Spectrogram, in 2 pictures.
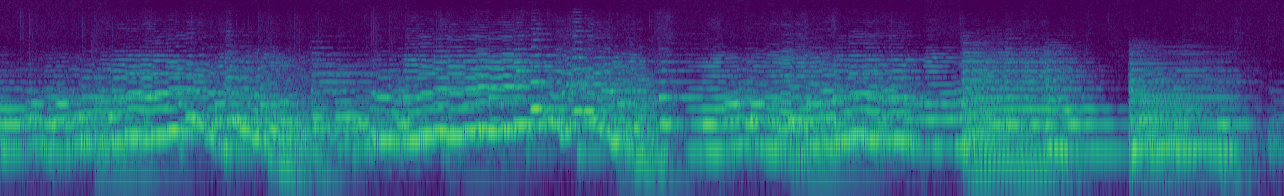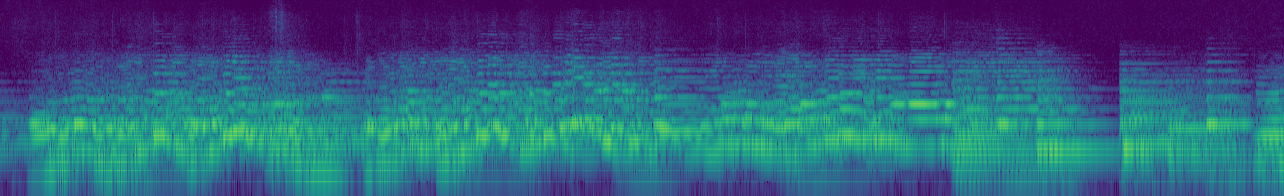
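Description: Alto saxophone and grand piano playing together in a classical concerto for saxophone with piano accompaniment, the saxophone carrying the melody over the piano. The music breaks off briefly just past the middle, then carries on.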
